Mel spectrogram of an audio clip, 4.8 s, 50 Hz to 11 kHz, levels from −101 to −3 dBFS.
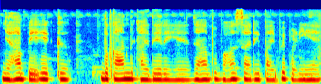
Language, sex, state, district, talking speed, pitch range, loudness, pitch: Hindi, female, Uttar Pradesh, Lalitpur, 185 wpm, 180-195 Hz, -15 LUFS, 185 Hz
